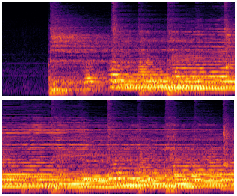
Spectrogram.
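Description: Jazz big band of brass, saxophones and rhythm section coming in together on the conductor's cue about half a second in, after near silence. It grows louder about a second later into slow, sustained brass chords.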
